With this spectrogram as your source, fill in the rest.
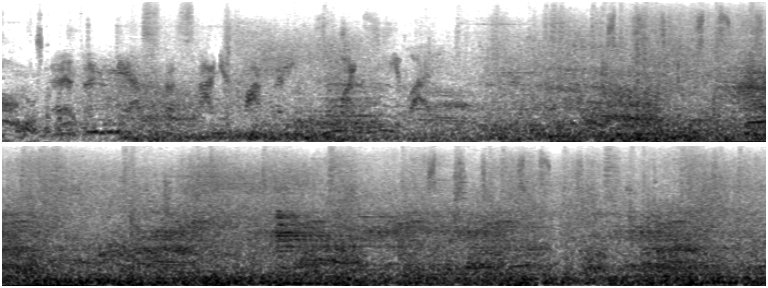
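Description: Magic blasts whoosh and crackle during a battle.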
